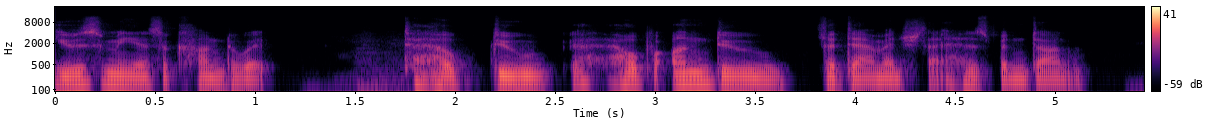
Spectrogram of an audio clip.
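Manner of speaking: very quiet, hushed murmur under breath. Voicing a character praying over a defiled chapel: very quiet prayer under breath. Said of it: "so very quietly under his breath, he says".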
